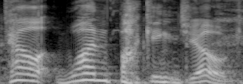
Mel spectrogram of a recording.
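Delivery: high, loud, drawn-out mock yell; imitating screaming heckler. Comic repeating the heckler's demand, slow mock scream. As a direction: lean on each word, yelling like a heckler. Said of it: "this guy just starts screaming".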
